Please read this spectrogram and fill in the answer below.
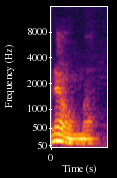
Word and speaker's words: gnome: sounds kind of like the word gnome. But like gnome starts We're with talking a G. But gnome starts with a G. Silent G's, dude.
